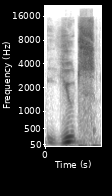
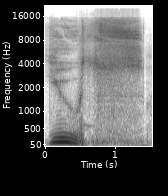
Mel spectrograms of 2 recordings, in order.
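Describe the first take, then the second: First: The word ends without the th sound. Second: The th sound is pronounced with exaggeration. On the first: "the New York uh, way of saying youth" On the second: "he overpronounces it"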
